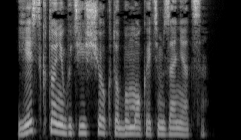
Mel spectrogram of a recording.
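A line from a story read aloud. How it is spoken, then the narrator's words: Plain. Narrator (Russian): спросил он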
